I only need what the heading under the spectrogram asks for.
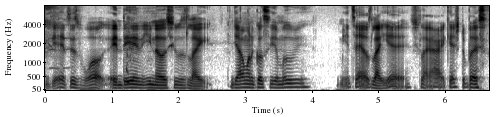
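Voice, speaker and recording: Speaking at a fairly quick pace, a man with an American accent has a normal speaking voice. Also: medium pitch for a man, ordinary pitch variation. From rural northeastern North Carolina, near Lake Gaston. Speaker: podcast co-host, real estate agent. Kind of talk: casual chat.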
